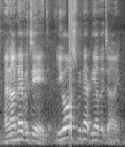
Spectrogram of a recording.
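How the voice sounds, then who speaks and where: A man rambles through viewers' questions on a live stream, his voice sitting slightly high for a man. He trips over his own phrases and restarts often, with a dry, wry humor. A faint hum of background noise runs under the recording. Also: sing-song. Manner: rambling, halting, with many restarts and fillers. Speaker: vlogger answering live chat questions. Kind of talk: casual live-stream chat. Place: condo room.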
